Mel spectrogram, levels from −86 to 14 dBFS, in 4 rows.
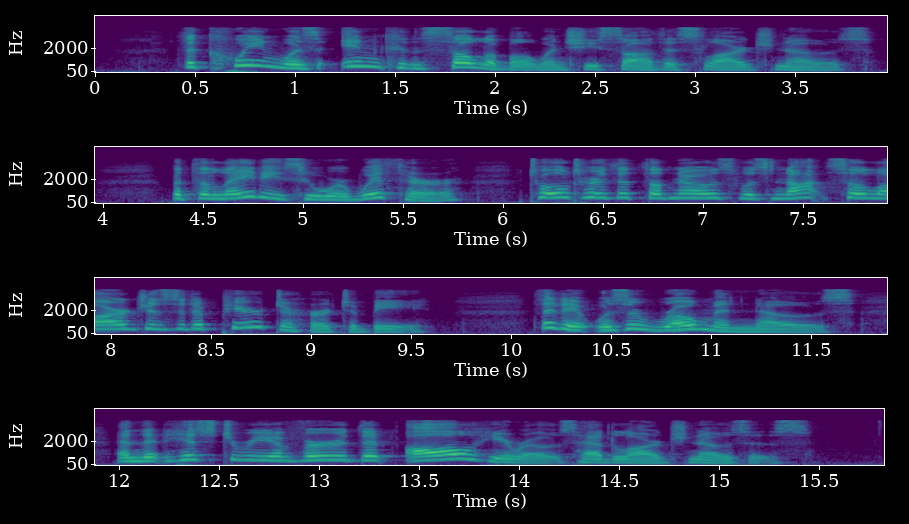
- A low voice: No, high, 215 Hz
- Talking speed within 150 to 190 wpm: Yes, average, 185 wpm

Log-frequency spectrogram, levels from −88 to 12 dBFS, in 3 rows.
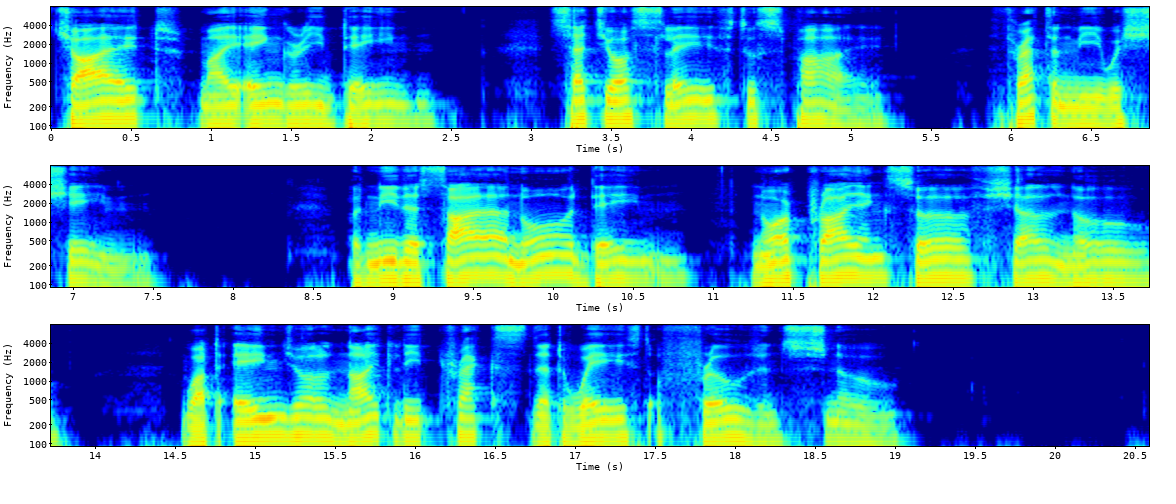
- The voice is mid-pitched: No, low, 115 Hz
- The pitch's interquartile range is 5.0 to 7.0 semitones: No, average, 3.7 semitones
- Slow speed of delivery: Yes, slow, 95 wpm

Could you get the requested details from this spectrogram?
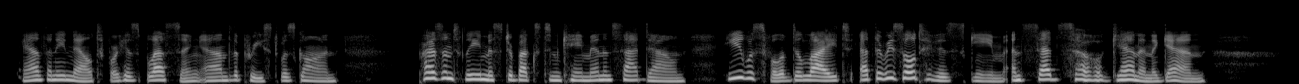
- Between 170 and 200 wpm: No, average, 160 wpm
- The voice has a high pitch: Yes, high, 195 Hz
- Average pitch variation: Yes, average, 4.4 semitones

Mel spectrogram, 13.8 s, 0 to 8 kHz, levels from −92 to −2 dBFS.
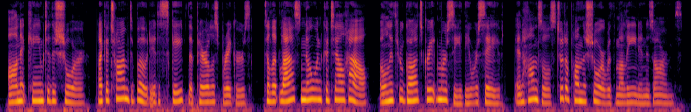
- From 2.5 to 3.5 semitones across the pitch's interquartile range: No, average, 4.7 semitones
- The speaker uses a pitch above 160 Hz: Yes, high, 190 Hz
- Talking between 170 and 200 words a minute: Yes, average, 180 wpm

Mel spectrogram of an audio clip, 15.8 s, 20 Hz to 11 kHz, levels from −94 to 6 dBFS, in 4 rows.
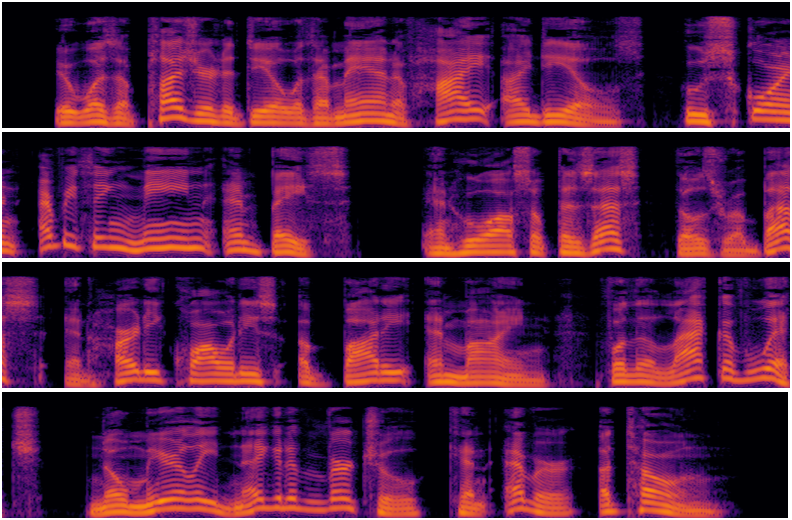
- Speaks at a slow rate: No, average, 165 wpm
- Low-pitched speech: Yes, low, 130 Hz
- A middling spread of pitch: No, wide, 7.4 semitones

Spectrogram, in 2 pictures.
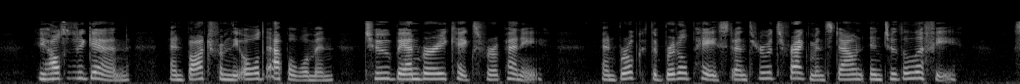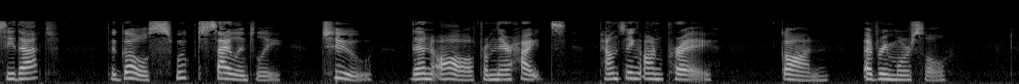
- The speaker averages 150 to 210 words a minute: No, slow, 135 wpm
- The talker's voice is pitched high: Yes, high, 245 Hz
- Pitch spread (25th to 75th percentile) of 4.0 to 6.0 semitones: No, average, 3.2 semitones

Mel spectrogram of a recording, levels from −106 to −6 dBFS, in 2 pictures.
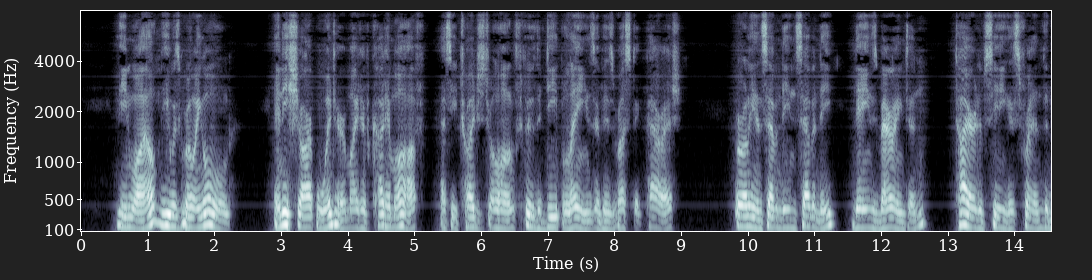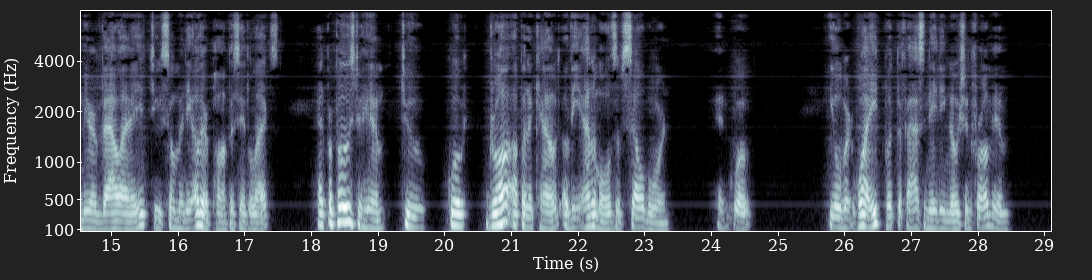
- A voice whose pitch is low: Yes, low, 125 Hz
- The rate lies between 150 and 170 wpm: No, slow, 135 wpm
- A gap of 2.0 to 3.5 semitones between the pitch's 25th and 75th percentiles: No, average, 4.4 semitones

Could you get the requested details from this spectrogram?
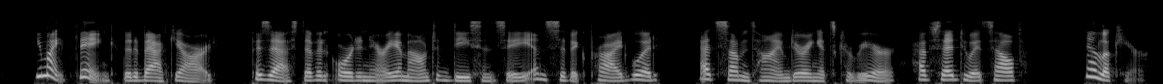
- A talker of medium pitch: Yes, medium, 180 Hz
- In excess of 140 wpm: Yes, average, 160 wpm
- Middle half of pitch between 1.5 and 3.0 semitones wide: No, average, 3.7 semitones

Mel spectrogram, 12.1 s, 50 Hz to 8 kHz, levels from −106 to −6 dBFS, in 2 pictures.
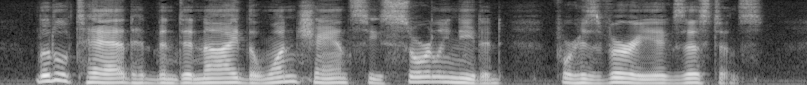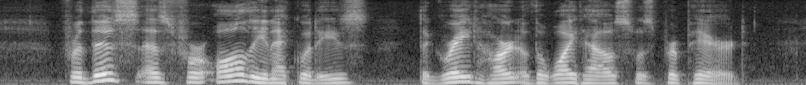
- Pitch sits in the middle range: Yes, medium, 145 Hz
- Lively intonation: No, average, 3.6 semitones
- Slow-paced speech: No, average, 155 wpm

